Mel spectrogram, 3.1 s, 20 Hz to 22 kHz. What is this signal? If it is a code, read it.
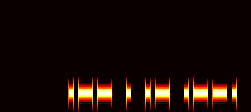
Morse code, heard as a keyed tone, about 20 wpm, 700 Hz. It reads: WEAP
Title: Build A Word - 2 Letters At A Time - 6-Letter Words - 20wpm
